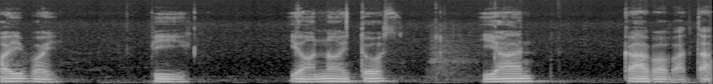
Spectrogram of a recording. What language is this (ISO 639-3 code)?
kln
